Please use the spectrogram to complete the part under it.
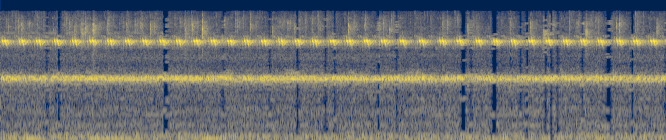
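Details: Cricket song at night: rapid, steady, high-pitched pulsing trill holding constant, with occasional soft clicks and faint low hum underneath.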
